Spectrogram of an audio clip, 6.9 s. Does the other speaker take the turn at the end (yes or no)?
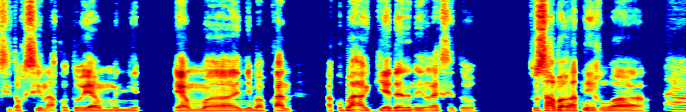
yes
